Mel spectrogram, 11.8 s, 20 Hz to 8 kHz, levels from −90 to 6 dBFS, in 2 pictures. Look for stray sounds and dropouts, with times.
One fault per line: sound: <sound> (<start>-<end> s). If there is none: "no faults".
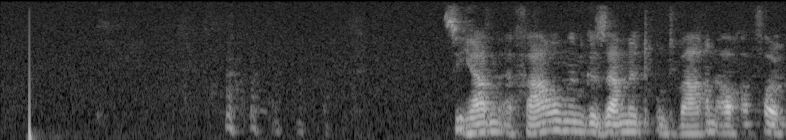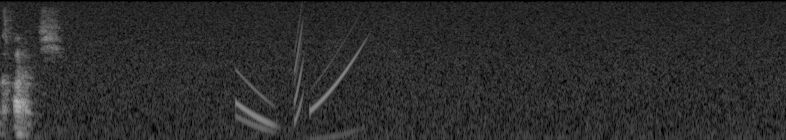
sound: laugh (1.3-2.9 s)
sound: chirp (7.7-8.7 s)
